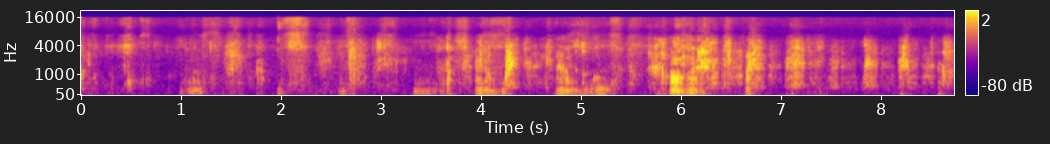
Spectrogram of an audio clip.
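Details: Layla, a female boxer dog resting a muscle injury, greets her owner home from work indoors with low rumbling growls and grumbling vocal bursts, irregular and throaty, with a man's voice mixed in.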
